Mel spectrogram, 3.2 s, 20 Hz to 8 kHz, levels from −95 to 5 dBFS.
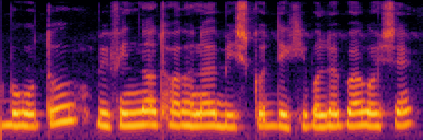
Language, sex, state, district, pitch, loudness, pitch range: Assamese, female, Assam, Kamrup Metropolitan, 235 Hz, -13 LUFS, 230-245 Hz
